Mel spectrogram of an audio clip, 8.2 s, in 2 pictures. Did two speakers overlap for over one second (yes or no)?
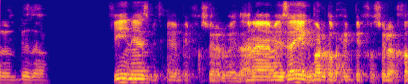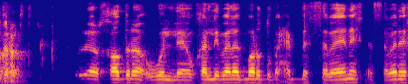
no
